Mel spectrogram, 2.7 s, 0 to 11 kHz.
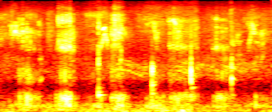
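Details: Stray cat lounging on a bench, purring with pleasure while being stroked, filmed on a GoPro HERO8: a low, rumbling purr pulsing in steady cycles of about half a second, with faint higher chirps from birds in the background.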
